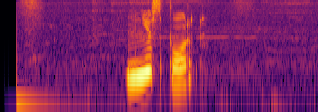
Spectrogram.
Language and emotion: Russian, sad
